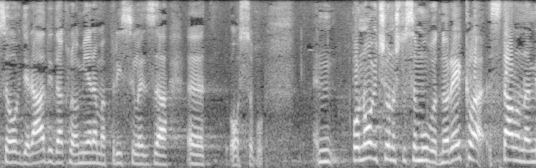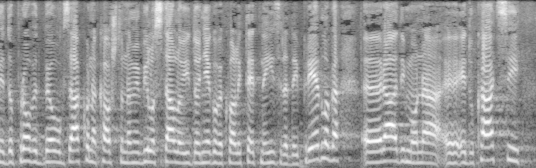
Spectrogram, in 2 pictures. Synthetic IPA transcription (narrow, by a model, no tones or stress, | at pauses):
seo̞ːʋd̪je̞ɾaːd̪id̪akle̞o̞mje̞ɾamapɾisile̞za | o̞so̞bṵ | po̞no̞ʋit͡ʃuo̞no̞ʃt̪o̞samuːʋo̞d̪no̞ɾe̞klˠast̪alo̞namje̞d̪o̞pɾo̞ʋe̞d̪beo̞ʋo̞ɡzaːko̞nakao̞ʃt̪o̞namje̞biːlˠo̞st̪alˠo̞id̪o̞ɲe̞ɡo̞ʋe̞kʋalit̪e̞ːt̪ne̞izɾad̪e̞ipɾjeːd̪lˠo̞ɡa | ɾaːd̪imo̞nae̞d̪ukaːt̪siji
